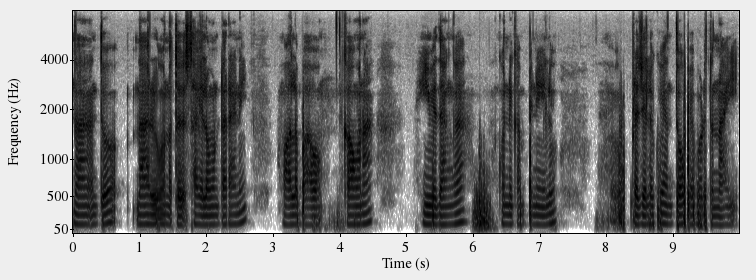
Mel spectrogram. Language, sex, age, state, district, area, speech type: Telugu, female, 18-30, Andhra Pradesh, West Godavari, rural, spontaneous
